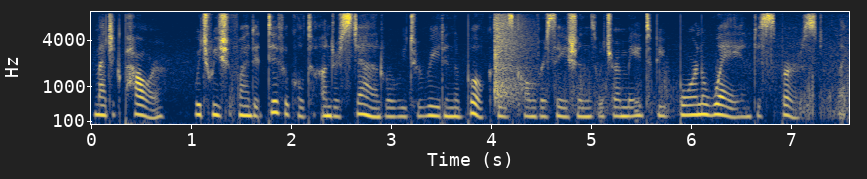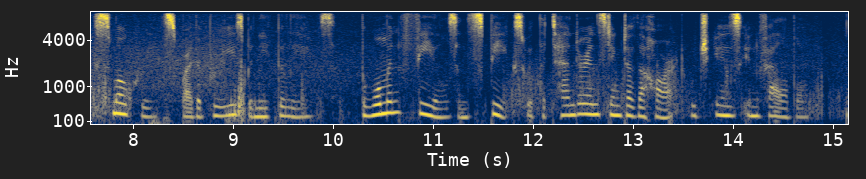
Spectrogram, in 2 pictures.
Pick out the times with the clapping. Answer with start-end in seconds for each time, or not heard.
4.0-4.5.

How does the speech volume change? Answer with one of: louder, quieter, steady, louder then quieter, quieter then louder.
steady.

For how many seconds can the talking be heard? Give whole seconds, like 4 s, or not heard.
15 s.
